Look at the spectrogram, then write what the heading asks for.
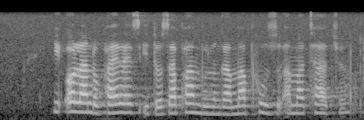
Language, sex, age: South Ndebele, female, 23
